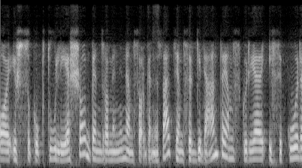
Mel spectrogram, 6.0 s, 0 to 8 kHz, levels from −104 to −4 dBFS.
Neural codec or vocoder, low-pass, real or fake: codec, 16 kHz in and 24 kHz out, 1 kbps, XY-Tokenizer; 7.2 kHz; fake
